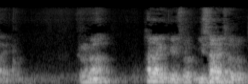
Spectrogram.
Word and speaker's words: 이사야: 이사야서는 이게 너희라고 할 때에 이 이사야서는요 이사야만 선지자가 아니었었어요. 누구도 선지자예요? 이사야 선지자의 부인도 여선지자였어요. 여선지자. 그 이사야 이름 자체가 어떻습니까? 우리는 이제 이사야라고 하는데 히브리식 발음으로 한다라면은요 예사야가 되는 거죠.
